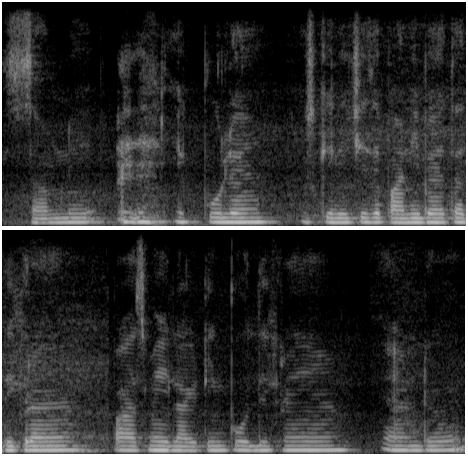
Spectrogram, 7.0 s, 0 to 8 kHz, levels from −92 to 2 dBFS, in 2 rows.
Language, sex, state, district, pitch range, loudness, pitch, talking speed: Hindi, male, Jharkhand, Jamtara, 150-155 Hz, -31 LUFS, 155 Hz, 180 wpm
